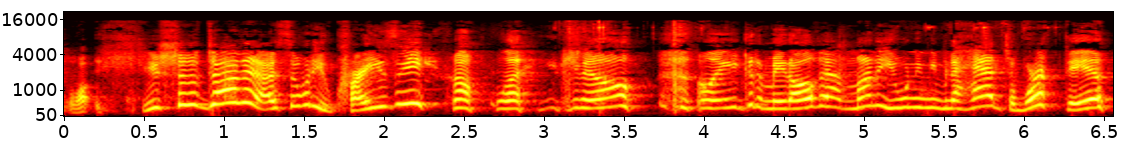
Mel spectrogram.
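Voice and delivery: playful exasperated nagging; mock scolding. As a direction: tease him for missing out. Scolding friend for refusing money.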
